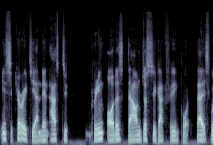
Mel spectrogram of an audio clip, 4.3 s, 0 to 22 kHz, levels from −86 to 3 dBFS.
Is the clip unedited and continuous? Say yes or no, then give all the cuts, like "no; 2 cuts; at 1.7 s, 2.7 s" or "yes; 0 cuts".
yes; 0 cuts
